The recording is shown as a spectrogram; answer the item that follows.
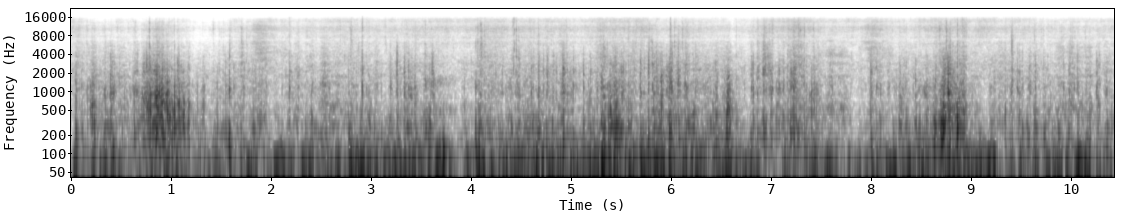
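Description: Mountain bike descending a rough dirt forest trail: tyres rolling over the ground with a steady rumble, the bike rattling and clicking over roots and bumps. The noise swells about a second in, midway and again near the end.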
